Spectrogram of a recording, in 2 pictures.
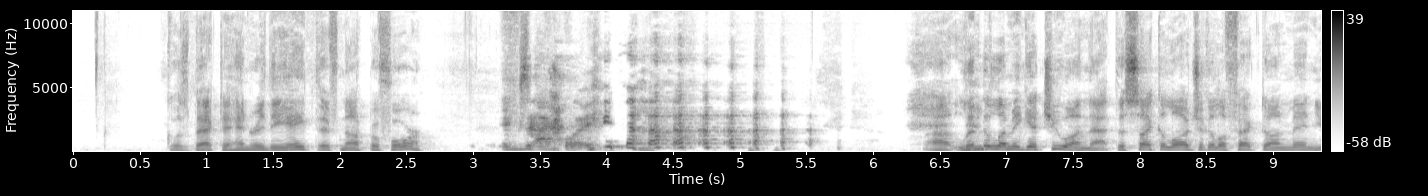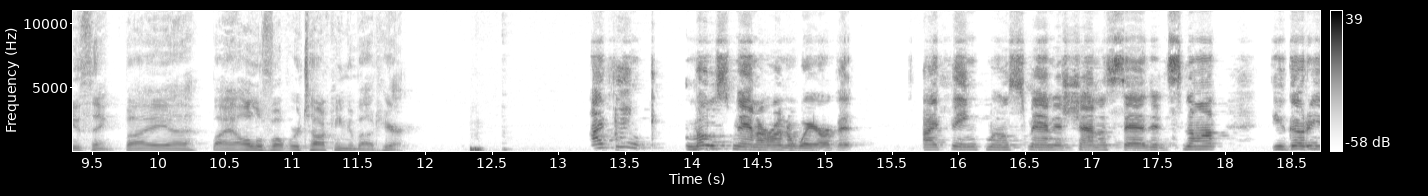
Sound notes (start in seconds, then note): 6.0 laughing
